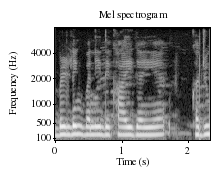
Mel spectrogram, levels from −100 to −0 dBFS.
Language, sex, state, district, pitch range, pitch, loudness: Hindi, female, Chhattisgarh, Bilaspur, 200-215 Hz, 205 Hz, -14 LUFS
